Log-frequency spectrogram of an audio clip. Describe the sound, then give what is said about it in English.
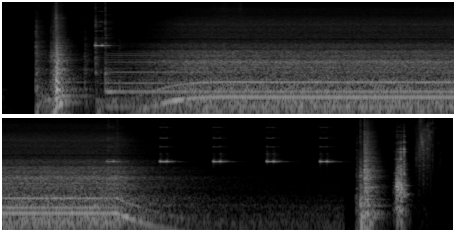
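A microwave oven door clunks and a button press starts a steady electric hum with a low drone that runs for about seven seconds while heating food on a plate, then stops. Four short beeps follow, then a few thuds of the door. “The microwave worked swimmingly this time I used it.”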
